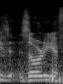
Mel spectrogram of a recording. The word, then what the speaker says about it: Zorya: How many Zorya fans will be here tonight? And have I even pronounced it correctly? – You did well there.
